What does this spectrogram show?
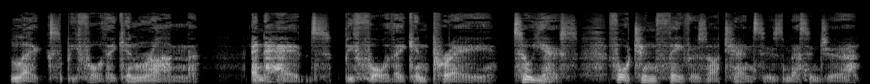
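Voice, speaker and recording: An actor playing a merciless, imperious warlord in a video game, with a gravelly, husky voice and grandiose, menacing, formal speech. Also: male voice, rumbling low, fairly bright tone, dry recording, clean studio sound, heavily acted. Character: merciless, imperious warlord commanding a slave army. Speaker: army commander. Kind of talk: theatrical video game villain dialogue.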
